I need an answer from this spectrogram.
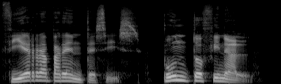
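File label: "CERRAR PARENTESIS PUNTO FINAL", Spanish; mekanta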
